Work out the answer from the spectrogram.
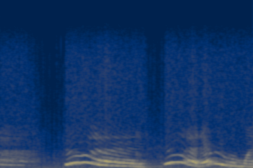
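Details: A male yellow-naped amazon parrot, after a shower and in front of a mirror, gives two nasal, warbling speech-like phrases about a second apart, each swooping up and then sliding down in pitch.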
